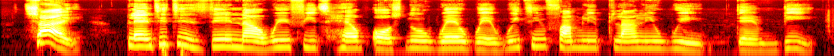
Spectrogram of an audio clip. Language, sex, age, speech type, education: Nigerian Pidgin, male, 30-45, spontaneous, tertiary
